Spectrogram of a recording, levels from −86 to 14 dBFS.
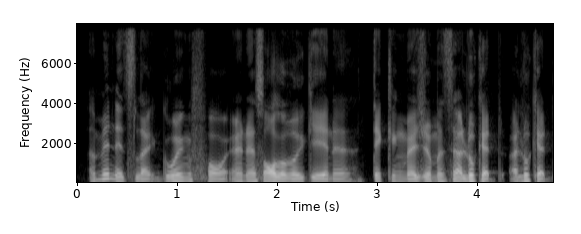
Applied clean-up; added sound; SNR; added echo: none; none; none; none.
